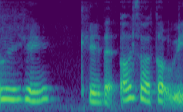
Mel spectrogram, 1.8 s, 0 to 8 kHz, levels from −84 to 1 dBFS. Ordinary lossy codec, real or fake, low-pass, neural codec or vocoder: none; fake; none; codec, 16 kHz, 8 kbps, FunCodec, trained on LibriTTS, 25 frames a second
